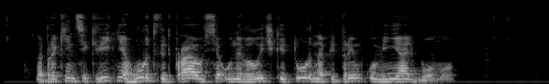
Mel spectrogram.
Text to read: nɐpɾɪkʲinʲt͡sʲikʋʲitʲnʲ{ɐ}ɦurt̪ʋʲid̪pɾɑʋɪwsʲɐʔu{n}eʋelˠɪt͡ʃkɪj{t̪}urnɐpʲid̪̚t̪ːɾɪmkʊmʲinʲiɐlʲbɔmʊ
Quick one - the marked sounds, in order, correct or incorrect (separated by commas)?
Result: correct, correct, correct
